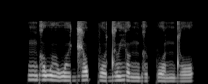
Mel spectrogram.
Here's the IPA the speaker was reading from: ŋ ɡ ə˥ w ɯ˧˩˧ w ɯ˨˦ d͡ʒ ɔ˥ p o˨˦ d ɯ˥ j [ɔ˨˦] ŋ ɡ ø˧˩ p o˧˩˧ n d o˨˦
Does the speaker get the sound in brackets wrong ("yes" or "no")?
yes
